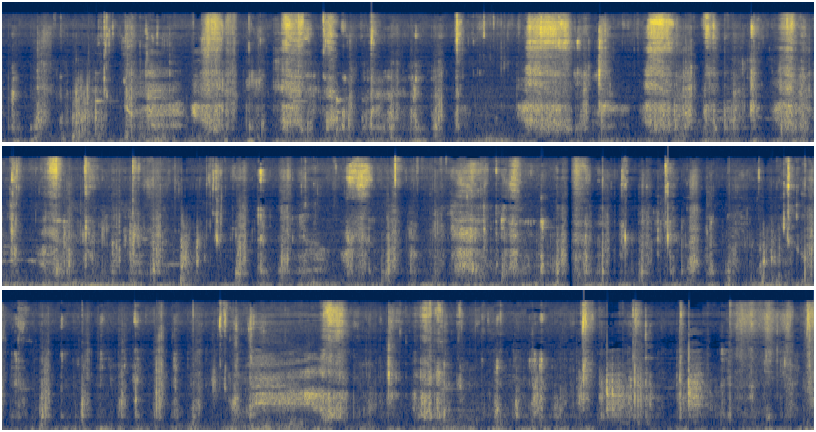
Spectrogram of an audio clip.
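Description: Close-miked mouth sounds of a person biting and chewing boiled dumplings dipped in broth, with many quick, wet clicks and smacks.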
